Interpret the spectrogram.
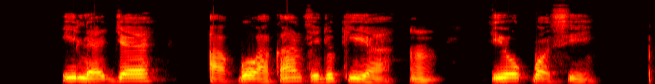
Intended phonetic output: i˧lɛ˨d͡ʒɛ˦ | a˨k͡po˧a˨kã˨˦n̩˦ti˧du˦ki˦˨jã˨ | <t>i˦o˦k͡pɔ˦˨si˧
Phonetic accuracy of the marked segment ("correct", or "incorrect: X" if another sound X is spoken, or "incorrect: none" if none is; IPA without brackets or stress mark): correct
